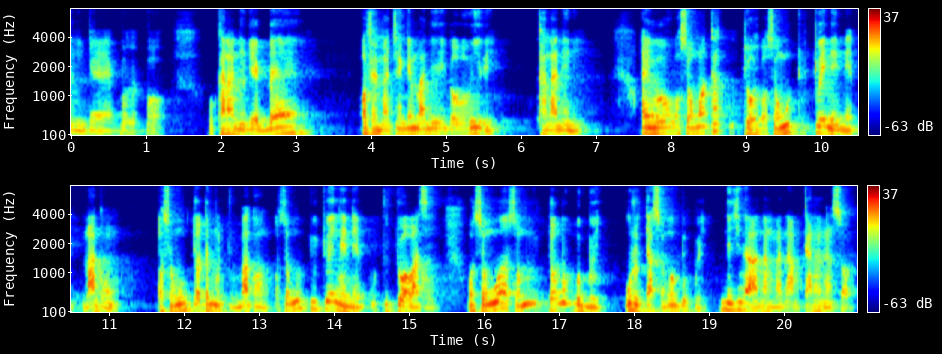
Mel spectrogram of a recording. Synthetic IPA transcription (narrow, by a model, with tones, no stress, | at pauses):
ni˨ɡɛ˨ɛ˨k͡pɔ˨wɛ˨k͡pɔ˨ | o˨ka˨na˧ni˧ɡɛ˨ɡ͡bɛ˦ | ɔ˧vɛ˨ma˨d͡ʒɛ˦ɡɛ˦ma˧ne˦ɡɔ˧lɔ˦wi˦ɾi˨ | o˨ka˨na˨ne˦ni˨ | a˨ji˨no˨ɔ˨sɔ˨nʷ˦a˦ka˦ku˦tɔ˨ɔ˨sɔ˨nu˦tu˨tu˦ɛ˦nɛ˨nɛ˨ma˨˦ɡɔ˨n | ɔ˨sɔ˨nu˦tɔ˦de˦mu˨tu˨ma˦ɡɔ˨nɔ̰˨sɔ˨ŋu˦tu˦tu˦ɛ˦nɛ˨nɛ˨u˦tu˦tu˦ɔ˨wa˨zi˨ɔ˨sɔ˨nu˦a˦˨sɔ˨mu˦tɔ˦mo˦ɡ͡bo˦ɡ͡be˨ | u˦ɾu˨ta˦˨sɔ˨mo˦ɡ͡bo˨ɡ͡be˨˦e˦d͡ʒi˦na˦a˨na˨ŋ˨ma˨na˨m̩˨ka˦na˦na˨n̩˨sɔ̰˨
